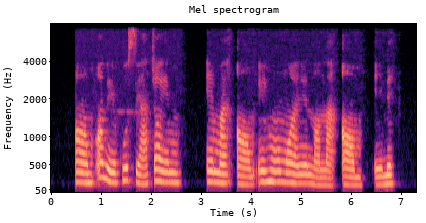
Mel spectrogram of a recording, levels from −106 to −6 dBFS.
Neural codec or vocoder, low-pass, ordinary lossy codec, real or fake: none; 7.2 kHz; none; real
